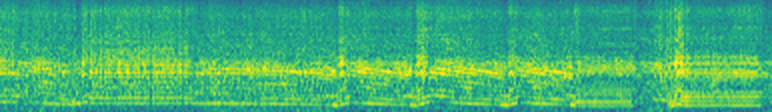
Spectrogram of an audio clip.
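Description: A Rieju MRT Pro SM supermoto motorcycle being ridden, its loud, close small engine droning steadily and rising and falling in pitch through several gear changes and throttle blips, with no talk over it.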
